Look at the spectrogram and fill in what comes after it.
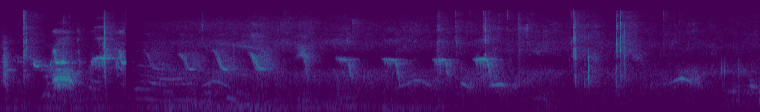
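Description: A small bird chirping, a run of short falling notes about two a second, over sharp clicks and smacks of someone eating chicken by hand.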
